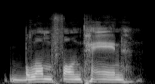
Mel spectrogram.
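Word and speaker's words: Bloemfontein: when Marius zubert from blon font am I saying it right it looks like it's begging to be pronounced with a French accent but probably not proper Blom Fontaine this guy didn't show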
